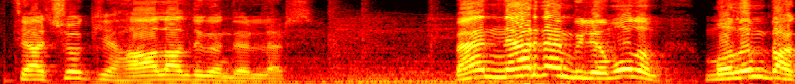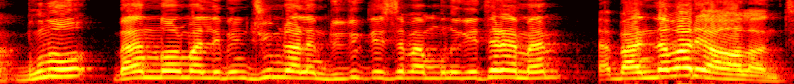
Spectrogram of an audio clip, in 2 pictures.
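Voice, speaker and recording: A young man with a high, lively voice talks fast over gameplay. He begs, grumbles and complains about his luck, and his tone is bright. Music plays faintly behind him. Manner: swings from pleading to loud frustration. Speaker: gaming YouTuber opening player packs. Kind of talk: excited gameplay commentary.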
